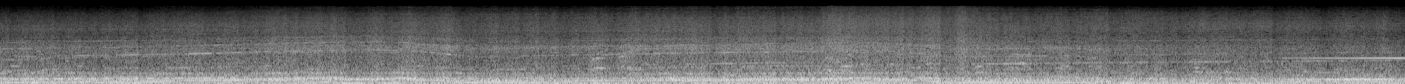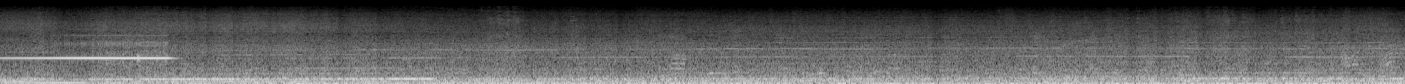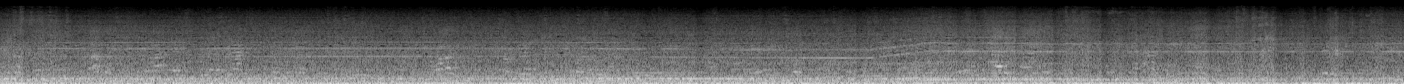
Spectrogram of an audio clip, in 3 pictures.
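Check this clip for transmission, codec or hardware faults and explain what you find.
Two kinds of fault show up: a short run of lost LE Audio frames in three places, and a loudspeaker feedback squeal in the middle of the clip.

The lost LE Audio frames come at 3.94 to 3.98 s, 15.43 to 15.45 s, and 37.26 s, lasting 40 ms, 20 ms and 10 ms. That fits four, two and one 10 ms LC3 frames going missing over the Bluetooth link. When frames drop, the decoder fills the gap by replaying the last good spectrum with its phases scrambled. So you don't get silence, just a brief hissy smear where the tonal detail blurs. None of these gaps runs long enough to fade out.

The loudspeaker feedback squeal runs from 12.82 to 15.91 s. The mic is picking up the speaker it feeds, and around 1.3 kHz the loop gain tops one, so that frequency keeps feeding itself. You hear a single tone swell over roughly two seconds and settle at about 5 dB above the rest of the sound before it stops. 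The 15.43 s dropout lands inside the squeal, so the tone briefly turns to noise there too.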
